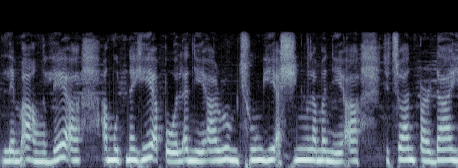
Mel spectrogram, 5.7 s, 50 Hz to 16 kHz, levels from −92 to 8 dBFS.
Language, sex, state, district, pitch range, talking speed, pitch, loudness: Mizo, female, Mizoram, Aizawl, 210-230 Hz, 250 wpm, 225 Hz, -10 LUFS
